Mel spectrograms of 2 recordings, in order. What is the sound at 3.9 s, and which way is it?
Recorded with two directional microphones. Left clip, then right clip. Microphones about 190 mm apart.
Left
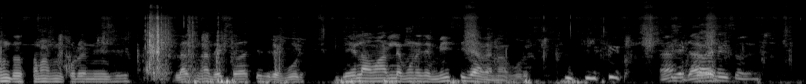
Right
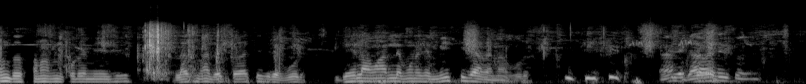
Speech, 20° right (ahead or behind).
